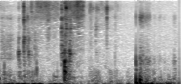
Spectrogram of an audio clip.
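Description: A few light, irregular knocks and handling rustle from a clear plastic tube of battery cells being moved and set on a bench.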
